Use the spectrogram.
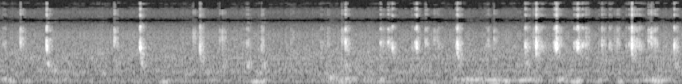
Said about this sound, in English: Type. Yeah. But get a little keyboard. I probably could have just said it out loud instead of typing it.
